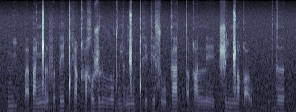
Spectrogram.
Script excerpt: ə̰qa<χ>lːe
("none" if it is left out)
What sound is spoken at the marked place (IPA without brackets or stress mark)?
none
